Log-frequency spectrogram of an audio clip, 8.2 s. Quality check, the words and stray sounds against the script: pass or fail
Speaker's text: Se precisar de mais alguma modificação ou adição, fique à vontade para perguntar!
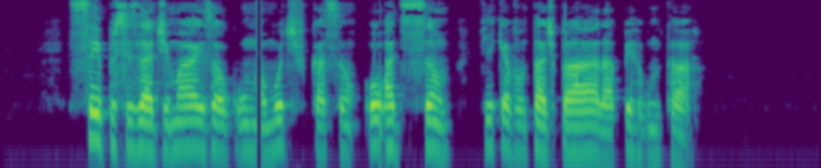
fail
